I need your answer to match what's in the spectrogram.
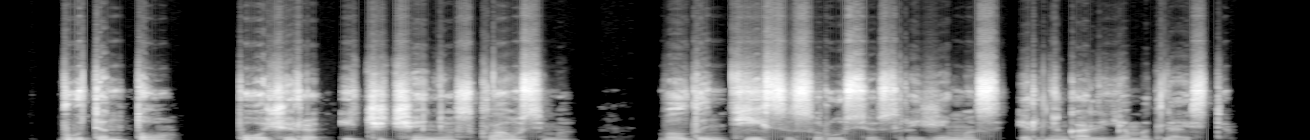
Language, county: Lithuanian, Utena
